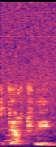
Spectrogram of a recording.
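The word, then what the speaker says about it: Perthuis: The name is Pertwee, P-E-R-T-H-U-I-S, small.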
